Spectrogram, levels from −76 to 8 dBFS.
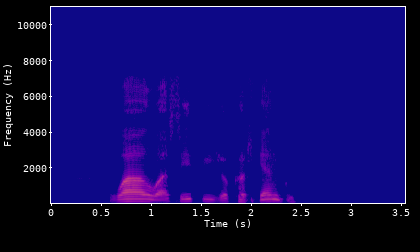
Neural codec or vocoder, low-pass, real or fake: codec, 16 kHz, 1 kbps, X-Codec, HuBERT features, trained on balanced general audio; 7.2 kHz; fake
